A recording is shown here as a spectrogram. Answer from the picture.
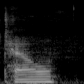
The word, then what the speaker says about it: Tao: And be sure to note, Tao of the Day is spelled Tao of the Day, T-A-O, O-F-T-H-E-D-A-Y. It's spelled Tao. It's pronounced Tao. Don't ask me why, it just is.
